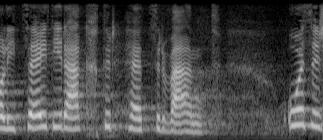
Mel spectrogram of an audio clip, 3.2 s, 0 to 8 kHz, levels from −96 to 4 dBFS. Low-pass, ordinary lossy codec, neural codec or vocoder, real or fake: 7.2 kHz; none; vocoder, 44.1 kHz, 128 mel bands every 256 samples, BigVGAN v2; fake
